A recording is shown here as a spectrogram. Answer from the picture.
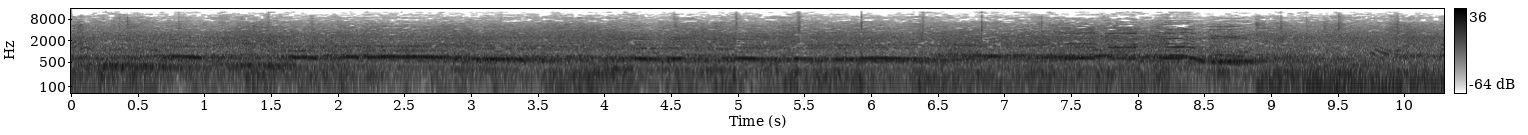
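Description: A football supporters' end chanting together, thousands of voices holding one long sung line that wavers slightly in pitch.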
